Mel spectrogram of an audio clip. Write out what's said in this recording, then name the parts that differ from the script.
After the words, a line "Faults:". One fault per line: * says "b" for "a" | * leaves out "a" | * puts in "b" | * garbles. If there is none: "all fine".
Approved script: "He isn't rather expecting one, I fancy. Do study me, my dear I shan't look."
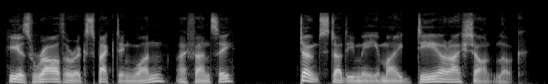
"He is rather expecting one, I fancy. Don't study me, my dear I shan't look."
Faults:
* says "is" for "isn't"
* says "Don't" for "Do"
